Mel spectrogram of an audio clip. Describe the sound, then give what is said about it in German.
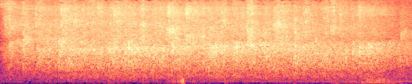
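Steady audience applause for the mushroom lights, a dense crackle of many hands clapping at an even loudness throughout, with no one speaking over it. “Applaus für die Pilze.”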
